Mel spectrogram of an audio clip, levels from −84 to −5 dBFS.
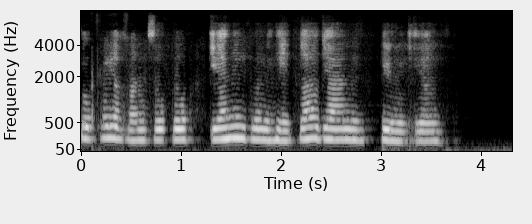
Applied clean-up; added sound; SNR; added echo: neural mask model DeepFilterNet 3.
